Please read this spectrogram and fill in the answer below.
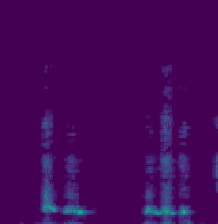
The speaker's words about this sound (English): Yeah, hang on. I'm trying to whistle. My lips are dry.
